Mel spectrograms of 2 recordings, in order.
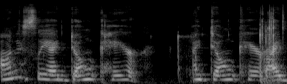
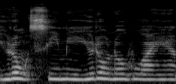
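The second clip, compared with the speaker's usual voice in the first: put-on pleading tone, louder; 4 dB louder than usual. Retelling a date's words during a fight, imitating him pleading. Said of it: "He's still trying to plead with me to stay".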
